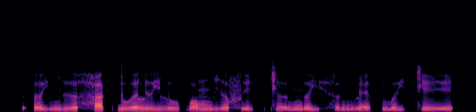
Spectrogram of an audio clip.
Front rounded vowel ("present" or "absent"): absent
